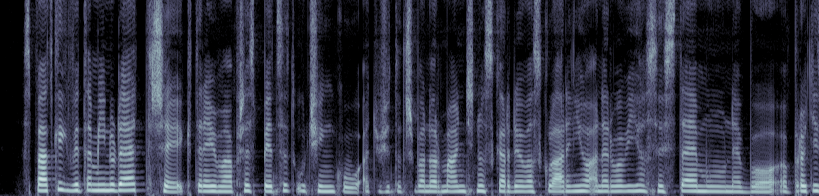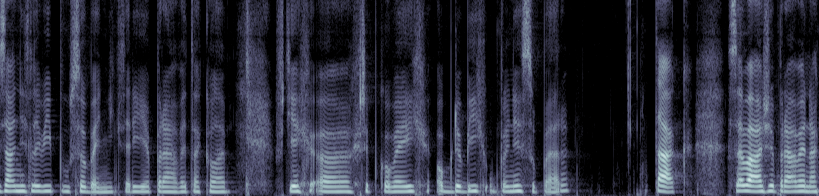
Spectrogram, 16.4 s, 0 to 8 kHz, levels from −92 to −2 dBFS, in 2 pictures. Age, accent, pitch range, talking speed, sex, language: 20-39, native, 200-220 Hz, 135 wpm, female, Czech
